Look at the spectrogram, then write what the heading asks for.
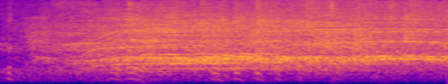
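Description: An audience breaks into cheering and applause, swelling over the first second and then holding loud and steady, with shouts and whoops riding over a dense wash of clapping.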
